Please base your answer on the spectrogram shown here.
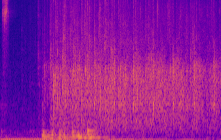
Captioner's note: audience applause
